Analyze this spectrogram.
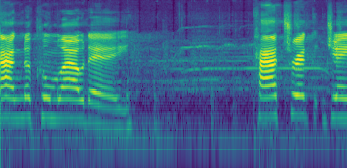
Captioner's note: audience cheering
